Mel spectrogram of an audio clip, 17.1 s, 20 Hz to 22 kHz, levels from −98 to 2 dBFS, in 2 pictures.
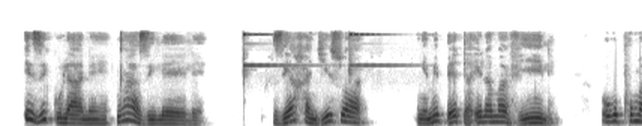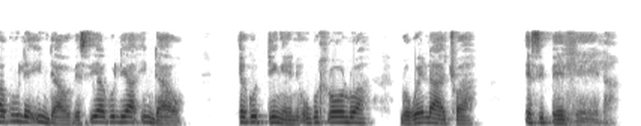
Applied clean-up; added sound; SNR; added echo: none; Bicycle bell; 10 dB; none.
